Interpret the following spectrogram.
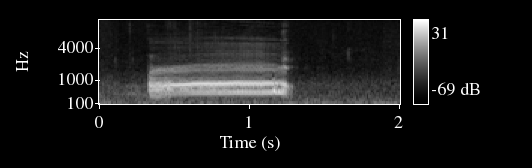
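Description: A chicken gives one loud, steady-pitched call lasting about a second. It starts a third of a second in and cuts off sharply.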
